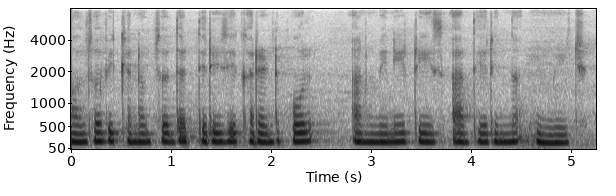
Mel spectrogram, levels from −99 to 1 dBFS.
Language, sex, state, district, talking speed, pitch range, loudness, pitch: English, female, Punjab, Kapurthala, 205 wpm, 180-190 Hz, -14 LUFS, 185 Hz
